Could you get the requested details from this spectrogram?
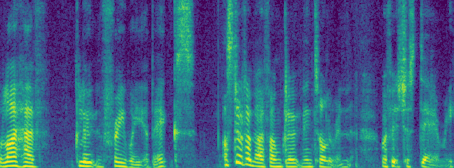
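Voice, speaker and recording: The woman speaks with a British accent at a fairly quick pace. Her pitch sits fairly low, with ordinary variation. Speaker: livestream host, crochet and craft channel owner. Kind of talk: casual livestream chat.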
